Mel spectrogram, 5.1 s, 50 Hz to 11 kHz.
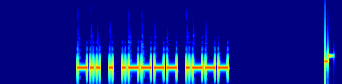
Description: Morse code, heard as a keyed tone, about 25 wpm, 700 Hz. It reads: DE1J
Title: Four Challenging Letter-Number Combinations 25wpm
